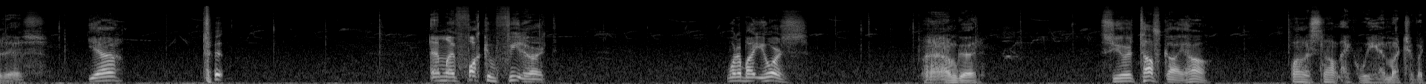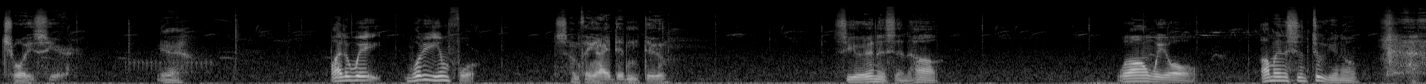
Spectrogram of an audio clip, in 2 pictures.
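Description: A second man answers calmly and close by.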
